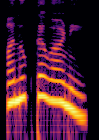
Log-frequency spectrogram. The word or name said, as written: ಅನುಕ್ತವಾಣಿ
